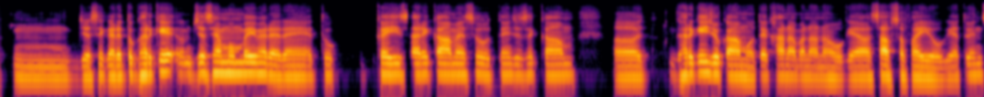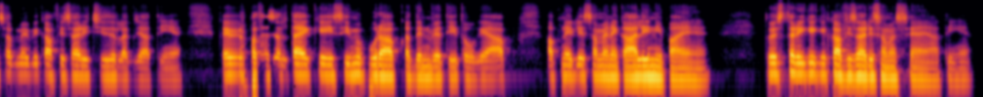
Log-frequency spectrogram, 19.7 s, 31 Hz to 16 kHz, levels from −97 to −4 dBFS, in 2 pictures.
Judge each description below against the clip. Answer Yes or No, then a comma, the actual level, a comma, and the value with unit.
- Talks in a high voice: No, low, 120 Hz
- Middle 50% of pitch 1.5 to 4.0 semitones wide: Yes, average, 3.0 semitones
